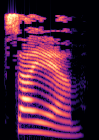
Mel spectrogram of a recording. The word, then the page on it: siam: British English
